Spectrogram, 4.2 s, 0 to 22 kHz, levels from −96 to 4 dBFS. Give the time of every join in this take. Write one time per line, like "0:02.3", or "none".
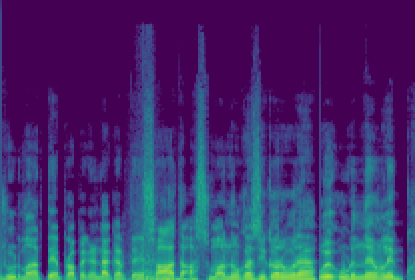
0:01.4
